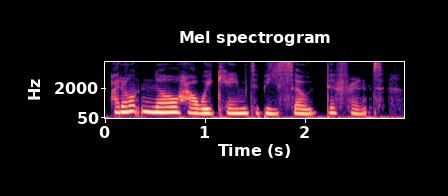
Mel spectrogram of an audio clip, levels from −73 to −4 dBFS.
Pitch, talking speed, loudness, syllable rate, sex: 220 Hz, 200 wpm, -15 LUFS, 4.5 syllables/s, female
